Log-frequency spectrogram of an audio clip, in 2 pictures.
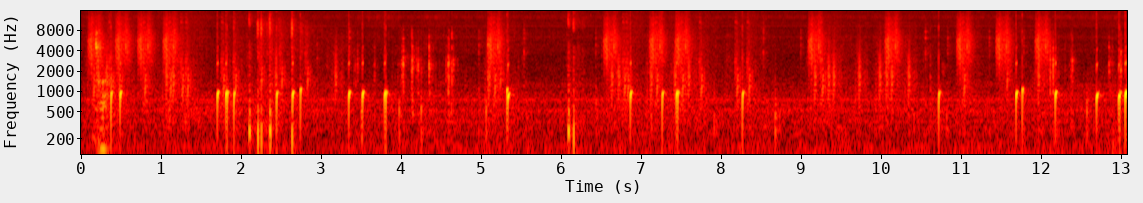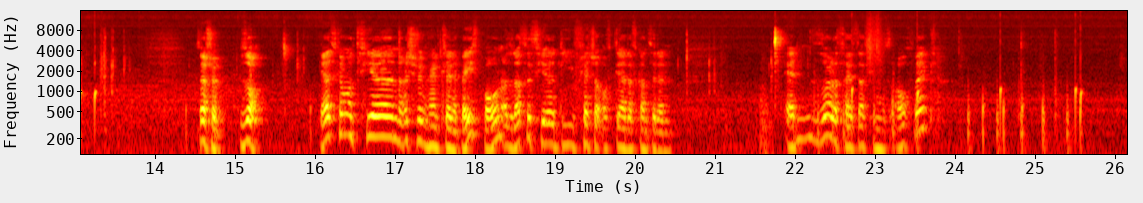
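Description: Blocks crack and break in quick repeated clicks.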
